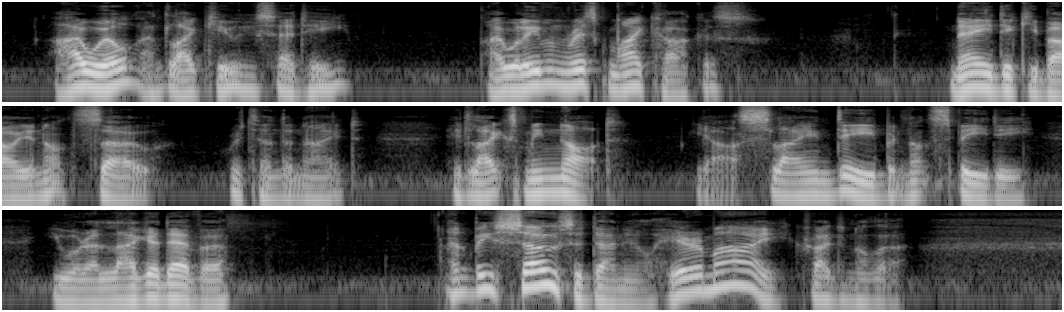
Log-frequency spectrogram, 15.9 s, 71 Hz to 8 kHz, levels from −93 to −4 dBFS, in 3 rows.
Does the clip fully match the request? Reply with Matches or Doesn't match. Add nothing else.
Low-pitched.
Matches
